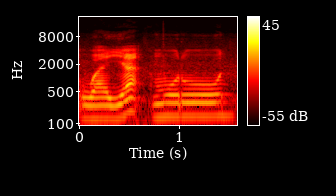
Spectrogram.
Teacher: huruf hamzah ini berada di bahagian kerongkong yang paling paling bawah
